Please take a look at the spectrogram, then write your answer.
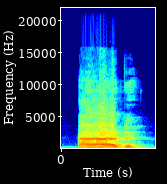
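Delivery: "Adequate" broken into three separate parts, loud first syllable. Shown as a demonstration. Teacher counting syllables for students, "Adequate" syllable by syllable. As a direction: say "Adequate" one syllable at a time, with long gaps. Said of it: "three syllables in adequate".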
